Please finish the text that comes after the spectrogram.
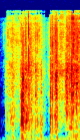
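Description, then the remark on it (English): Rubbery squeaking and crinkling as a balloon is stretched, twisted and tweaked into a heart shape for a balloon figure, in two scratchy bursts with a brief pause between them, the first with a sharp squeak. “And people watch me do balloons a lot of times.”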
